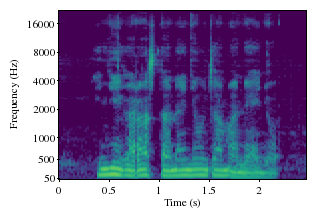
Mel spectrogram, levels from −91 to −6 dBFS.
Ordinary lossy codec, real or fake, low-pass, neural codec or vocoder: none; fake; none; vocoder, 44.1 kHz, 128 mel bands, Pupu-Vocoder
